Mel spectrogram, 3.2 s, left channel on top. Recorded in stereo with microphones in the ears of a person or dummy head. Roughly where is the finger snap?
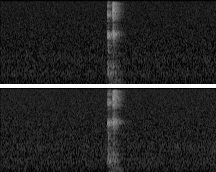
Left.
